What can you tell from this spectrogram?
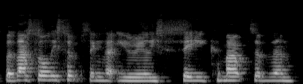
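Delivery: ordinary talk, nothing marked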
